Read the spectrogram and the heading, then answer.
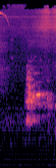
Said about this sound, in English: Ooh. The hunting dogs are here now. That's what you do next, is release the hunting dogs. Release the hounds.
